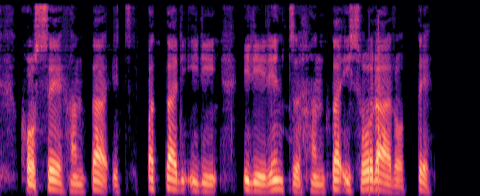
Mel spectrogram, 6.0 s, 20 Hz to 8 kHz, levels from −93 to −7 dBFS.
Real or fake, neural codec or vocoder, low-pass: real; none; 7.2 kHz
